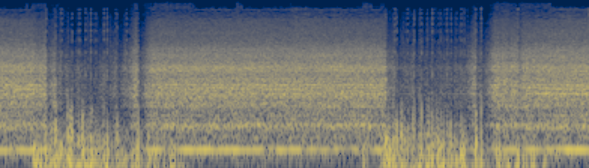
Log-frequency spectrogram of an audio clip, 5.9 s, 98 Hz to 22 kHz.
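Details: 1980s Sanyo Turbine rotator box fan, cleaned and oiled, switch repaired, on high speed: steady even hum with a low airy whoosh and a soft recurring swell from the rotating grille; runs smoothly.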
